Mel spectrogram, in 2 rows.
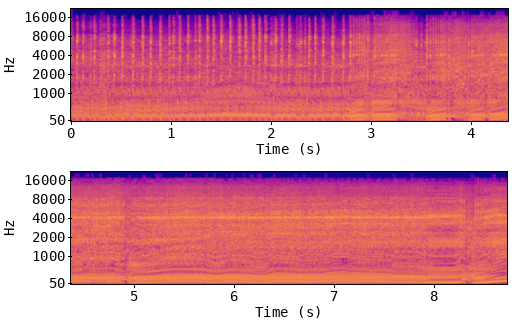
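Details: Ported Husqvarna 543 XP chainsaw in the cut under load: burbles unevenly instead of screaming cleanly; still four-stroking, high-speed mixture rich and needs leaning.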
